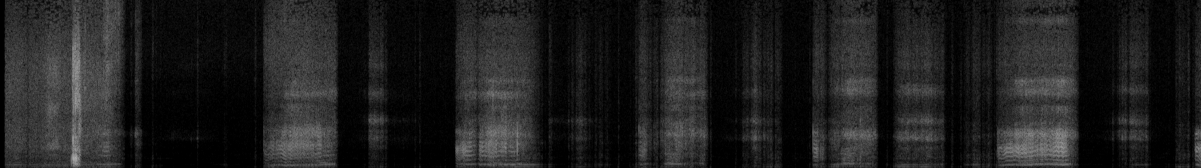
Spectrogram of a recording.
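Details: A man snoring: irregular buzzing, fluttering breath noises every few seconds in a quiet room; snoring.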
